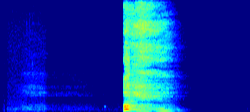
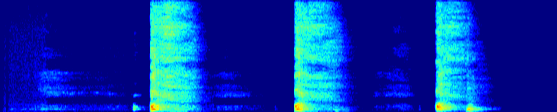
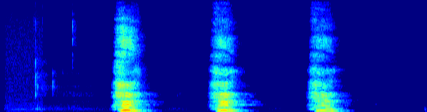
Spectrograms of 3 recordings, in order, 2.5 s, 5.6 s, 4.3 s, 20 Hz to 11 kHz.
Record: {"cough_length": "2.5 s", "cough_amplitude": 26583, "cough_signal_mean_std_ratio": 0.27, "three_cough_length": "5.6 s", "three_cough_amplitude": 29204, "three_cough_signal_mean_std_ratio": 0.25, "exhalation_length": "4.3 s", "exhalation_amplitude": 20666, "exhalation_signal_mean_std_ratio": 0.28, "survey_phase": "beta (2021-08-13 to 2022-03-07)", "age": "45-64", "gender": "Female", "wearing_mask": "No", "symptom_none": true, "smoker_status": "Ex-smoker", "respiratory_condition_asthma": false, "respiratory_condition_other": false, "recruitment_source": "REACT", "submission_delay": "2 days", "covid_test_result": "Negative", "covid_test_method": "RT-qPCR", "influenza_a_test_result": "Negative", "influenza_b_test_result": "Negative"}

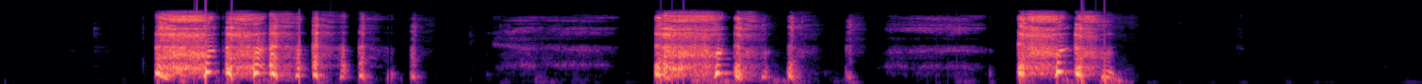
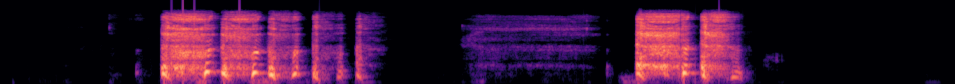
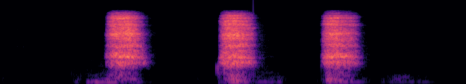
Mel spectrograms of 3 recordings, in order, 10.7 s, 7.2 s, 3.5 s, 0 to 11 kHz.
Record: {"three_cough_length": "10.7 s", "three_cough_amplitude": 32005, "three_cough_signal_mean_std_ratio": 0.35, "cough_length": "7.2 s", "cough_amplitude": 29759, "cough_signal_mean_std_ratio": 0.36, "exhalation_length": "3.5 s", "exhalation_amplitude": 19168, "exhalation_signal_mean_std_ratio": 0.36, "survey_phase": "alpha (2021-03-01 to 2021-08-12)", "age": "18-44", "gender": "Female", "wearing_mask": "No", "symptom_cough_any": true, "symptom_headache": true, "symptom_onset": "9 days", "smoker_status": "Current smoker (1 to 10 cigarettes per day)", "respiratory_condition_asthma": false, "respiratory_condition_other": false, "recruitment_source": "REACT", "submission_delay": "2 days", "covid_test_result": "Negative", "covid_test_method": "RT-qPCR"}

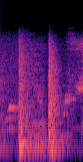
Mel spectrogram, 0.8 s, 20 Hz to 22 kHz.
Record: {"three_cough_length": "0.8 s", "three_cough_amplitude": 5521, "three_cough_signal_mean_std_ratio": 0.73, "survey_phase": "beta (2021-08-13 to 2022-03-07)", "age": "65+", "gender": "Female", "wearing_mask": "No", "symptom_none": true, "smoker_status": "Current smoker (11 or more cigarettes per day)", "respiratory_condition_asthma": false, "respiratory_condition_other": false, "recruitment_source": "REACT", "submission_delay": "2 days", "covid_test_result": "Negative", "covid_test_method": "RT-qPCR", "influenza_a_test_result": "Negative", "influenza_b_test_result": "Negative"}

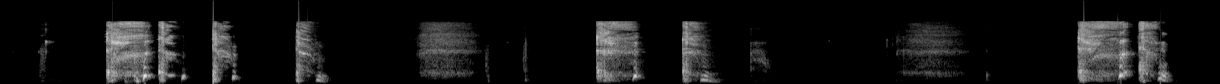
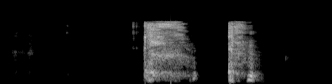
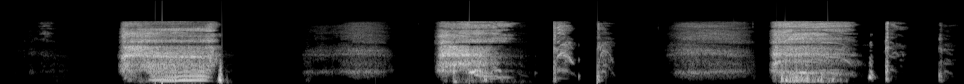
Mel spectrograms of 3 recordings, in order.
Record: {"three_cough_length": "12.2 s", "three_cough_amplitude": 32767, "three_cough_signal_mean_std_ratio": 0.34, "cough_length": "3.3 s", "cough_amplitude": 31613, "cough_signal_mean_std_ratio": 0.35, "exhalation_length": "9.6 s", "exhalation_amplitude": 31818, "exhalation_signal_mean_std_ratio": 0.48, "survey_phase": "alpha (2021-03-01 to 2021-08-12)", "age": "45-64", "gender": "Female", "wearing_mask": "No", "symptom_cough_any": true, "symptom_new_continuous_cough": true, "symptom_shortness_of_breath": true, "symptom_fatigue": true, "symptom_fever_high_temperature": true, "symptom_headache": true, "symptom_change_to_sense_of_smell_or_taste": true, "symptom_loss_of_taste": true, "smoker_status": "Never smoked", "respiratory_condition_asthma": false, "respiratory_condition_other": false, "recruitment_source": "Test and Trace", "submission_delay": "2 days", "covid_test_result": "Positive", "covid_test_method": "RT-qPCR"}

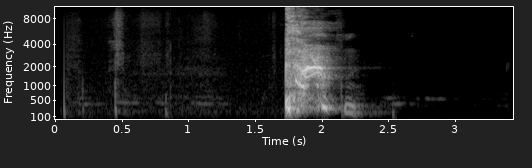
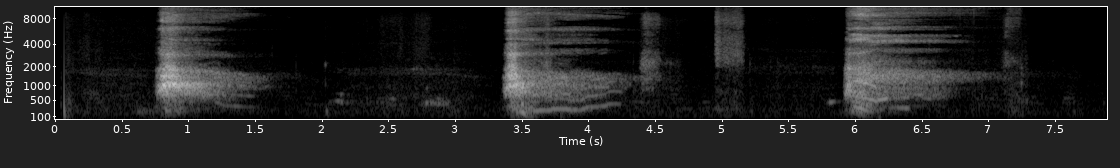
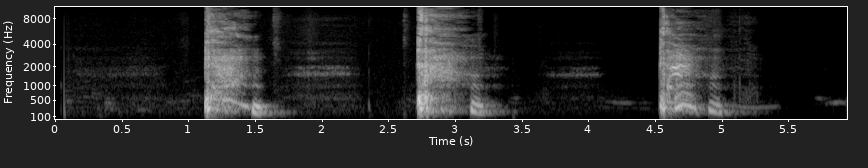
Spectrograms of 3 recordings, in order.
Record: {"cough_length": "3.4 s", "cough_amplitude": 24629, "cough_signal_mean_std_ratio": 0.25, "exhalation_length": "7.9 s", "exhalation_amplitude": 10585, "exhalation_signal_mean_std_ratio": 0.29, "three_cough_length": "5.9 s", "three_cough_amplitude": 29469, "three_cough_signal_mean_std_ratio": 0.31, "survey_phase": "beta (2021-08-13 to 2022-03-07)", "age": "65+", "gender": "Female", "wearing_mask": "No", "symptom_none": true, "smoker_status": "Ex-smoker", "respiratory_condition_asthma": true, "respiratory_condition_other": false, "recruitment_source": "REACT", "submission_delay": "2 days", "covid_test_result": "Negative", "covid_test_method": "RT-qPCR", "influenza_a_test_result": "Negative", "influenza_b_test_result": "Negative"}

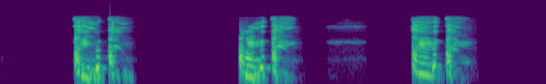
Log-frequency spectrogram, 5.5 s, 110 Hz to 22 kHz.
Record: {"three_cough_length": "5.5 s", "three_cough_amplitude": 32767, "three_cough_signal_mean_std_ratio": 0.35, "survey_phase": "beta (2021-08-13 to 2022-03-07)", "age": "45-64", "gender": "Female", "wearing_mask": "No", "symptom_cough_any": true, "symptom_new_continuous_cough": true, "symptom_runny_or_blocked_nose": true, "symptom_shortness_of_breath": true, "symptom_sore_throat": true, "symptom_fatigue": true, "symptom_fever_high_temperature": true, "symptom_headache": true, "symptom_loss_of_taste": true, "symptom_other": true, "symptom_onset": "1 day", "smoker_status": "Never smoked", "respiratory_condition_asthma": false, "respiratory_condition_other": false, "recruitment_source": "Test and Trace", "submission_delay": "1 day", "covid_test_result": "Positive", "covid_test_method": "RT-qPCR", "covid_ct_value": 23.6, "covid_ct_gene": "ORF1ab gene"}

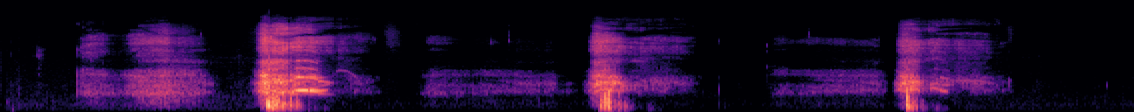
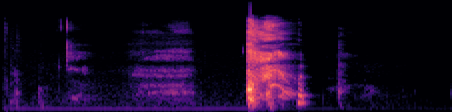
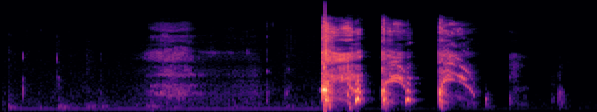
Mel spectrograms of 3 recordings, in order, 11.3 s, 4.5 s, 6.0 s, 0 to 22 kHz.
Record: {"exhalation_length": "11.3 s", "exhalation_amplitude": 32768, "exhalation_signal_mean_std_ratio": 0.25, "cough_length": "4.5 s", "cough_amplitude": 32767, "cough_signal_mean_std_ratio": 0.21, "three_cough_length": "6.0 s", "three_cough_amplitude": 32768, "three_cough_signal_mean_std_ratio": 0.21, "survey_phase": "beta (2021-08-13 to 2022-03-07)", "age": "18-44", "gender": "Female", "wearing_mask": "No", "symptom_new_continuous_cough": true, "symptom_runny_or_blocked_nose": true, "symptom_shortness_of_breath": true, "symptom_sore_throat": true, "symptom_fatigue": true, "symptom_fever_high_temperature": true, "symptom_headache": true, "symptom_change_to_sense_of_smell_or_taste": true, "symptom_onset": "3 days", "smoker_status": "Ex-smoker", "respiratory_condition_asthma": true, "respiratory_condition_other": false, "recruitment_source": "Test and Trace", "submission_delay": "1 day", "covid_test_result": "Positive", "covid_test_method": "RT-qPCR", "covid_ct_value": 16.3, "covid_ct_gene": "ORF1ab gene", "covid_ct_mean": 17.2, "covid_viral_load": "2300000 copies/ml", "covid_viral_load_category": "High viral load (>1M copies/ml)"}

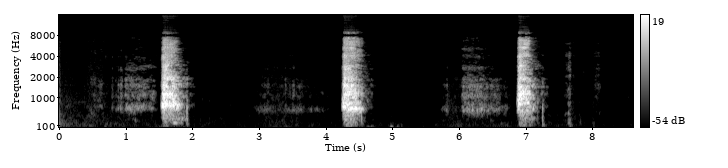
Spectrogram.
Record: {"exhalation_length": "8.6 s", "exhalation_amplitude": 31752, "exhalation_signal_mean_std_ratio": 0.24, "survey_phase": "alpha (2021-03-01 to 2021-08-12)", "age": "45-64", "gender": "Female", "wearing_mask": "No", "symptom_none": true, "smoker_status": "Never smoked", "respiratory_condition_asthma": false, "respiratory_condition_other": false, "recruitment_source": "REACT", "submission_delay": "2 days", "covid_test_result": "Negative", "covid_test_method": "RT-qPCR"}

